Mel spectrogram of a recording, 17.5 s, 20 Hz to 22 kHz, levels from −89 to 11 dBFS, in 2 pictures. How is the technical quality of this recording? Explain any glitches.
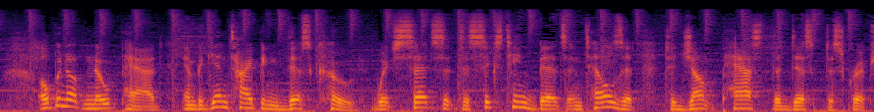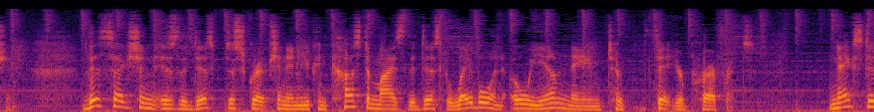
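No glitches or technical faults can be heard anywhere.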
